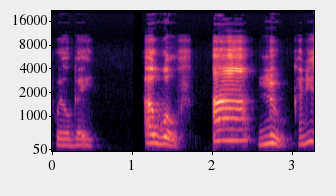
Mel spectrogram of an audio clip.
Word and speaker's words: loup: Un loup. Can you say that? Un loup. Now, if you look, you don't pronounce the last letter.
